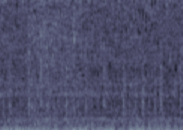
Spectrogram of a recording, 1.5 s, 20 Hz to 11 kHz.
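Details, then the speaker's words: High-mileage 2006 first-gen Honda Pilot work vehicle towing a trailer daily, faulty ignition system: idle misfiring badly with uneven lumpy pulse, engine shaking heavily on worn-out motor mounts. "Because of the misfire, it's making the engine kind of shake, but the motor mounts are just shot."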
